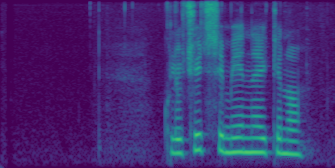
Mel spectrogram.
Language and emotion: Russian, neutral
